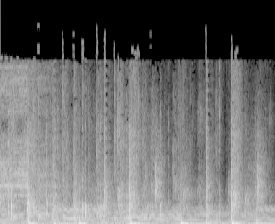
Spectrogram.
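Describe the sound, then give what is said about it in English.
An audience applauds in a dense, steady patter of clapping, with heavier claps standing out at a loose, regular beat and a faint tonal hum underneath. “I think almost without exception, well, in part of it, give yourselves a big applause, along with mine.”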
